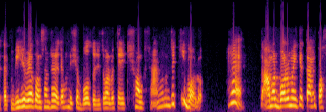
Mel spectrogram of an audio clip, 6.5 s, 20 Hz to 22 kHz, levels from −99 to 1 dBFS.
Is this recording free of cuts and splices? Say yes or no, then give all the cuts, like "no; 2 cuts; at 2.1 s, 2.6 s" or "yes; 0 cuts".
yes; 0 cuts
